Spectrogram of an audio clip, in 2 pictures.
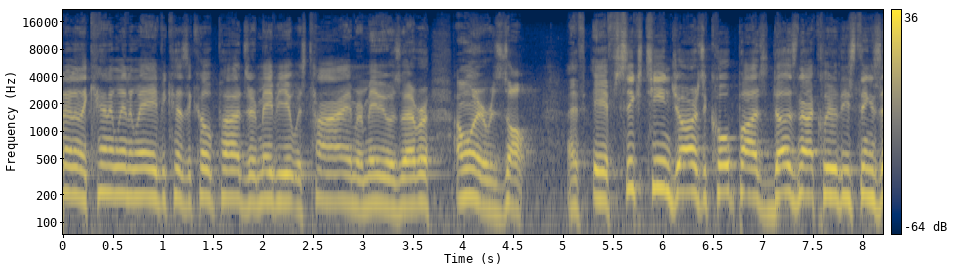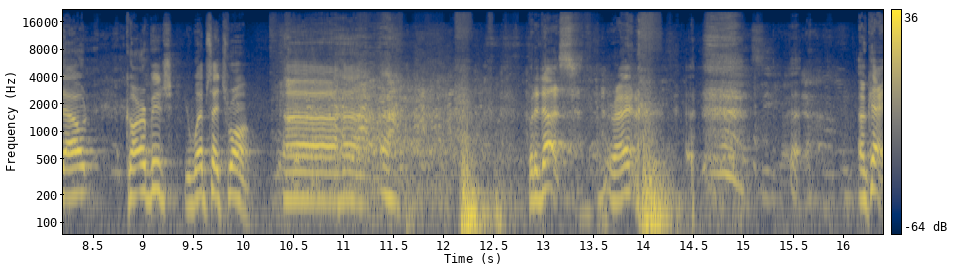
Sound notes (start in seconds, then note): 10.3 all laughing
